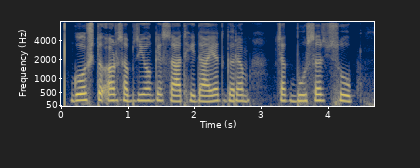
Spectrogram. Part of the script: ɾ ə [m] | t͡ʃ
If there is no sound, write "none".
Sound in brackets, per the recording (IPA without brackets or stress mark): m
